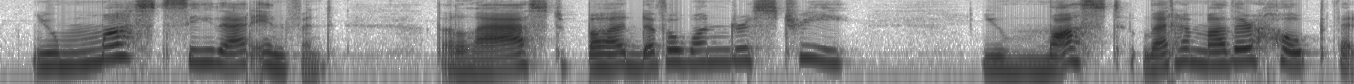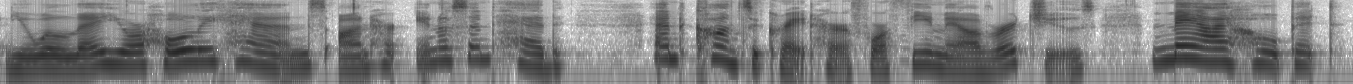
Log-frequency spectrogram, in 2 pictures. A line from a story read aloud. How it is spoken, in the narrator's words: she exclaimed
